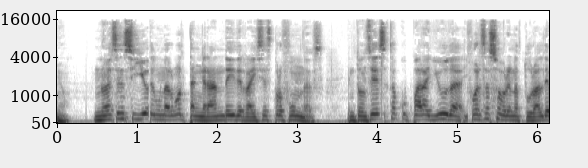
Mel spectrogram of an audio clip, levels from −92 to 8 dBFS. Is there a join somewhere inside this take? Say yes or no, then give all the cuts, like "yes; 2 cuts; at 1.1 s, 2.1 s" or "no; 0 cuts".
yes; 4 cuts; at 1.1 s, 2.7 s, 4.2 s, 5.1 s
